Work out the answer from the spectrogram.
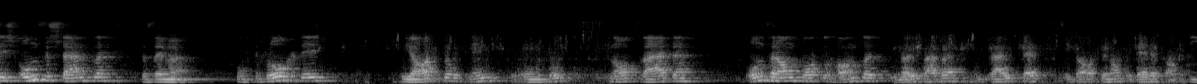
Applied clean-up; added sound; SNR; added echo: neural separator model SepFormer DNS4.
